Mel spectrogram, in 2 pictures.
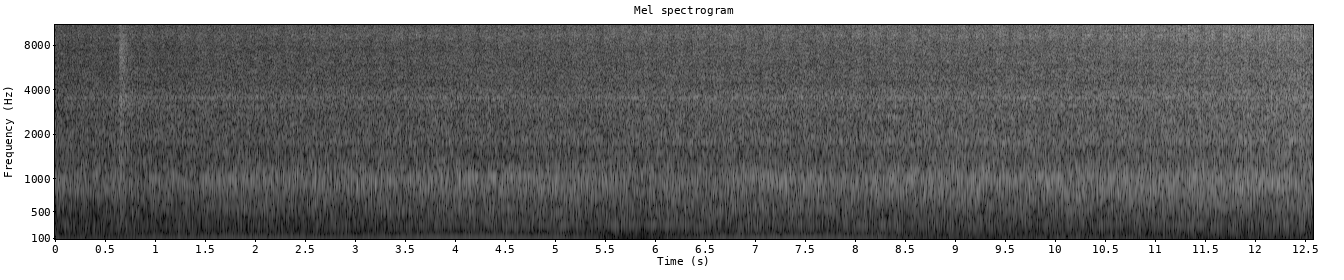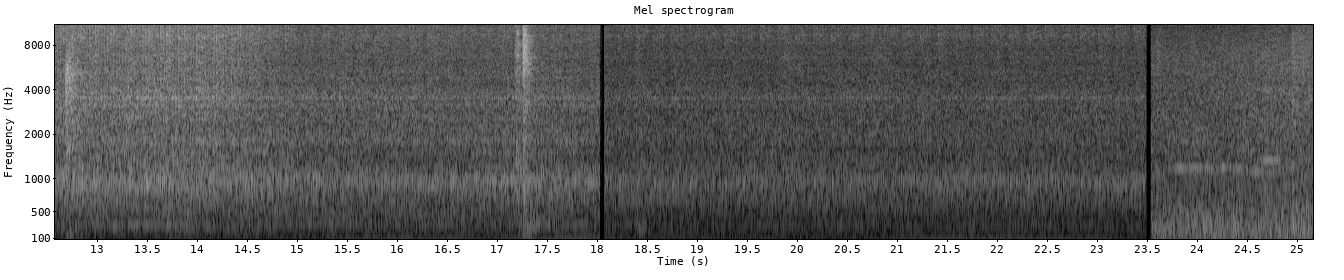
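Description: Diesel railcar of the Hanayome Noren train idling at the platform: a steady engine hum with a deep drone beneath, broken by two brief clicks. Near the end a second train suddenly comes in much louder, running past on the next track.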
